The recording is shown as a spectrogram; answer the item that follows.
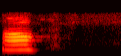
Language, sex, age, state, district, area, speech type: Assamese, female, 18-30, Assam, Charaideo, urban, conversation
